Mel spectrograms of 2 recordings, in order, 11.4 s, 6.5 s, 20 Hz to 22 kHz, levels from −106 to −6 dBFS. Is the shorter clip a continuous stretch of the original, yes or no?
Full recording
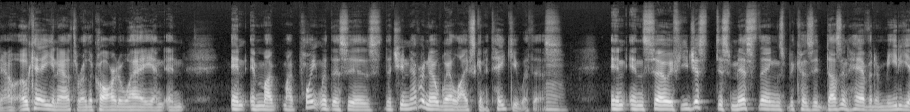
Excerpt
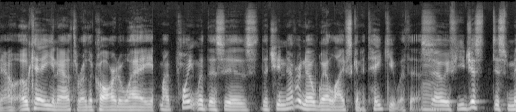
no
